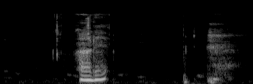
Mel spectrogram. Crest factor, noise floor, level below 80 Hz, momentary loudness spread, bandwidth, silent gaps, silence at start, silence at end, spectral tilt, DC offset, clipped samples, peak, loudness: 22 dB; -69 dBFS; -58 dBFS; 24 LU; 11.5 kHz; none; 0.75 s; 0.25 s; -5 dB/octave; under 0.1%; under 0.1%; -8 dBFS; -27 LUFS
